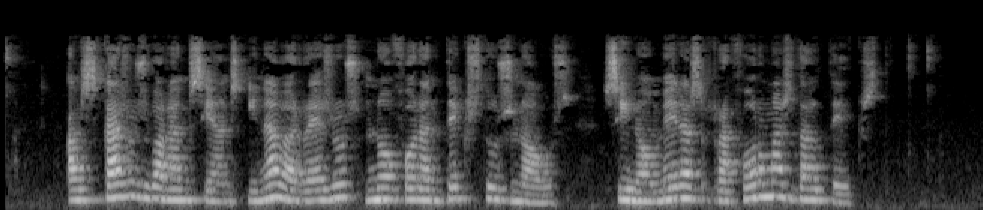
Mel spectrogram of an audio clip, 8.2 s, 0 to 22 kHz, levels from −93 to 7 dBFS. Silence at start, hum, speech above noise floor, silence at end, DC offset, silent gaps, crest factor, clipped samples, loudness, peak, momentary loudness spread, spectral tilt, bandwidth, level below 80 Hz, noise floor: 0.05 s; none; 31 dB; 0.45 s; under 0.1%; none; 20 dB; under 0.1%; -24 LUFS; -4 dBFS; 11 LU; -4 dB/octave; 11 kHz; -62 dBFS; -55 dBFS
